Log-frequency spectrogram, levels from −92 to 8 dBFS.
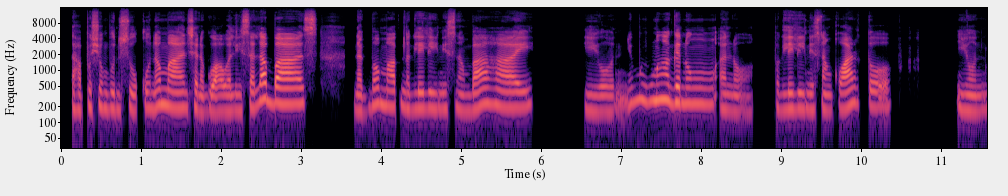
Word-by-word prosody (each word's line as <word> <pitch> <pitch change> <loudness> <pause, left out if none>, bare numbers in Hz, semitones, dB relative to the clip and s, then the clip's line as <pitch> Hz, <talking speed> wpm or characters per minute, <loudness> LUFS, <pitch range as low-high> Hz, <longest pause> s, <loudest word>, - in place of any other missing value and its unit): Tapos 180 +1 -5
'yong 190 -2 -6
bunso 175 -1 0
ko 195 - -5
naman 195 -1 +2
siya 190 -2 +2
nagwawalis 165 +3 0
sa - - 0
labas, 230 -4 +6 0.5
nagma-mop, 200 +5 -2
naglilinis 185 0 -3
ng 175 -2 -8
bahay, 200 0 +1 0.6
'yon. 165 +6 -7
'Yong 245 +4 -6 0.2
mga 270 -2 +4
gano'ng 230 -1 -5
ano, 165 -3 -7 0.3
paglilinis 180 -1 -2
ng 170 - -5
kwarto, 205 +1 0 0.8
'yon. 170 -1 -6
190 Hz, 115 wpm, -26 LUFS, 175-225 Hz, 0.8 s, labas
